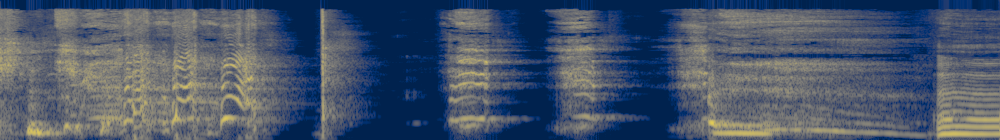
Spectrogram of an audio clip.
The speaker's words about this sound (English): Sound of someone slapping someone, you know? I slap my poor brother.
